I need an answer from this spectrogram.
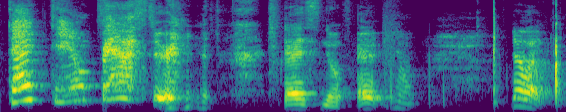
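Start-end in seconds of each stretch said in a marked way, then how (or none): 0.1-1.3 slow, very high mock fury; acted seething exclamation; angry outburst. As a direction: stretch out the curse, pitched way up. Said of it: "like, outright says".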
